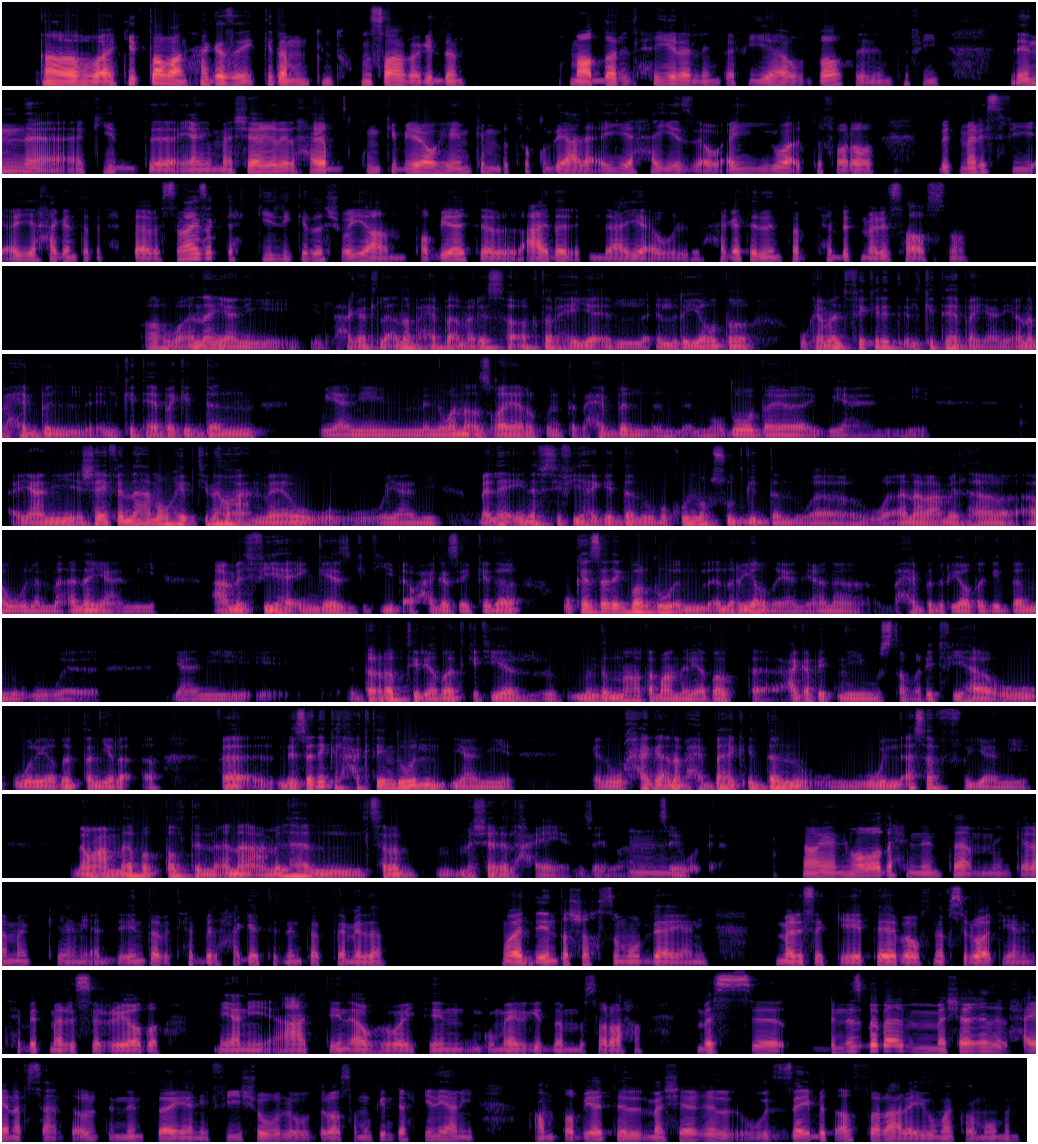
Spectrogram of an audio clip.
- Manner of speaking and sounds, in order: tapping; distorted speech; laughing while speaking: "نوعًا ما"
- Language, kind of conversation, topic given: Arabic, advice, إزاي أجهّز لنفسي مساحة شغل مناسبة تساعدني أحافظ على عادتي الإبداعية؟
